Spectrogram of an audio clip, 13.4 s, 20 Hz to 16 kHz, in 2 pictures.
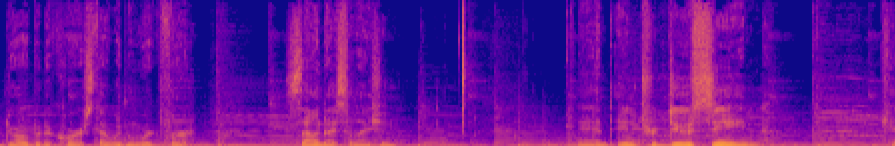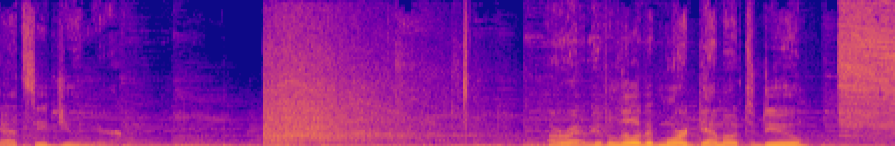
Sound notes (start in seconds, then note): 8.7 motor whirring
